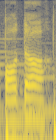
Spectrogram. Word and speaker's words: Odo: It's called Yenti, and it came off of a 4-track album called Odo, which means love. And Kwame's shaking his head because I pronounced that right. – Yes, you did.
